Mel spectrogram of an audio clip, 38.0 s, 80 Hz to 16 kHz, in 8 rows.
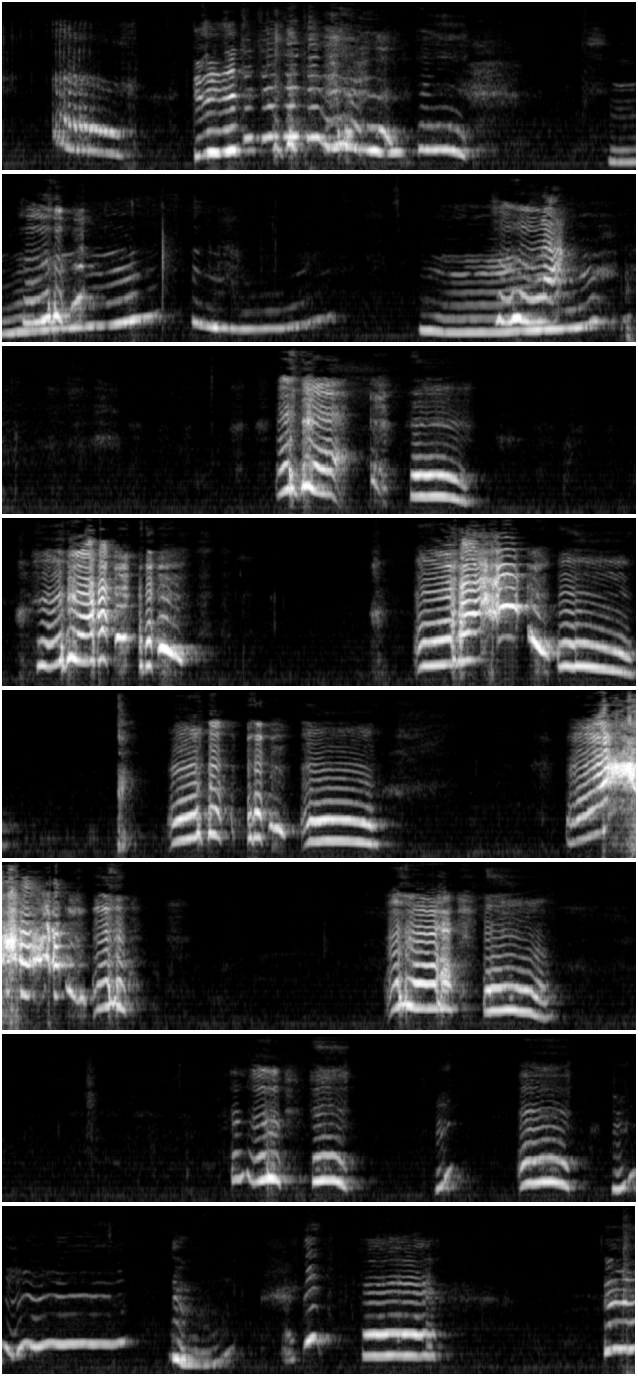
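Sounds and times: baby laughing: 1.7s - 3.5s, 11.6s - 13.0s, 14.5s - 15.8s, 23.3s - 24.8s.

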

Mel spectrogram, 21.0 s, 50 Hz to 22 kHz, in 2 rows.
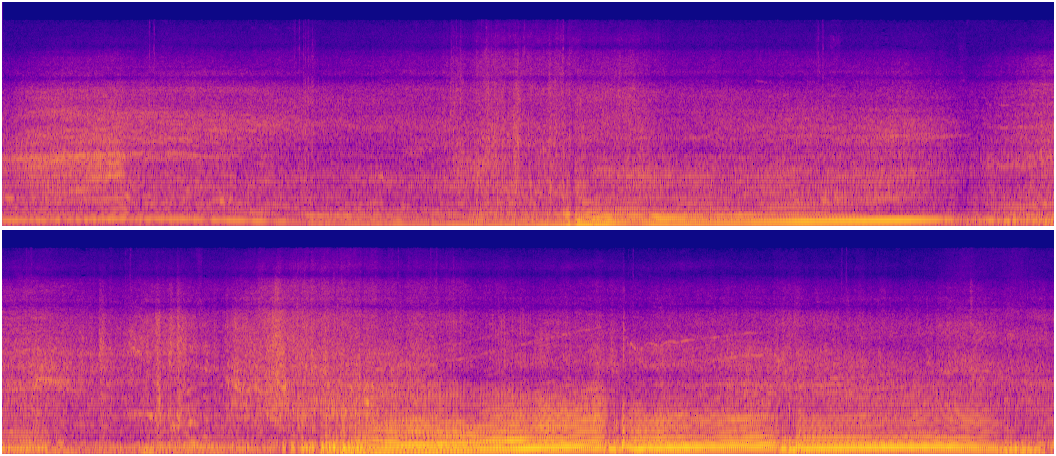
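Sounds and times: car engine revving past: 13.0s - 20.6s.

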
